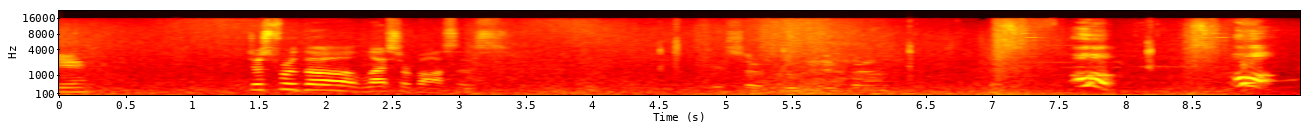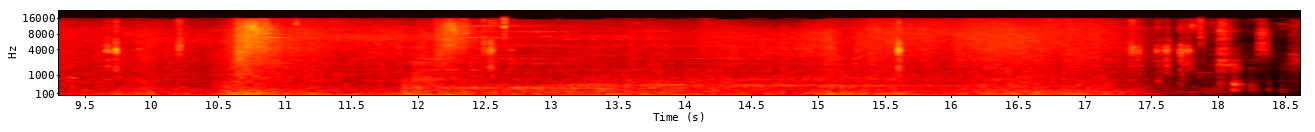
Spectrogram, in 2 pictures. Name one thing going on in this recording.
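Water splashes and churns under heavy footsteps.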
